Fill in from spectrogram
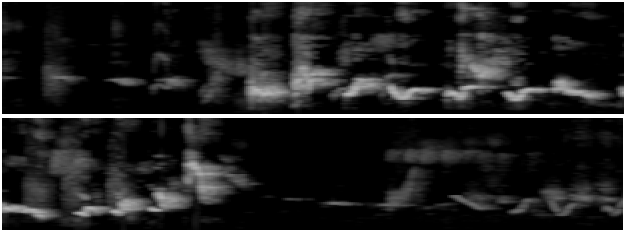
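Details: Greater green leafbird song, kretekan style, used as master audio to make captive birds sing: soft notes build into a fast run of loud downslurred whistles, then thin high slurred notes.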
